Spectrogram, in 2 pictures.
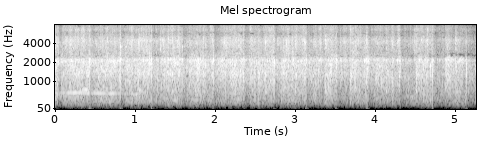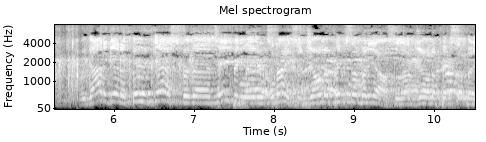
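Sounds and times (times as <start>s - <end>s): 
audience applause: 0.0s - 7.9s
speech: 5.7s - 10.5s.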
